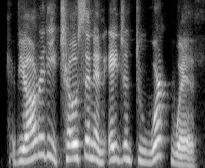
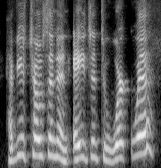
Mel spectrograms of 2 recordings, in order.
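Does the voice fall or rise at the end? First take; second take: fall; rise. First: The voice falls at the end. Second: The voice rises at the end.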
